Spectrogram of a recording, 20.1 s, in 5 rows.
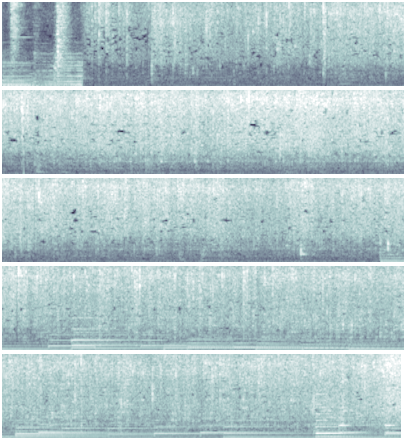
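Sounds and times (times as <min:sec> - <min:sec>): background music: 0:00.0 - 0:00.8, 0:11.8 - 0:20.0
beans sizzling in hot oil: 0:00.8 - 0:20.0.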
